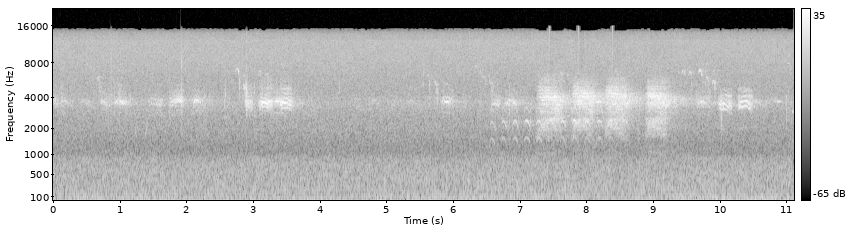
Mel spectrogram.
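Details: Bald eagles at their nest in Big Bear Valley, filmed by a live nature cam on 7 March 2023 around 11:33, giving thin, high chittering calls in scattered bursts, strongest near the end, under heavy rumbling wind.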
